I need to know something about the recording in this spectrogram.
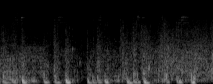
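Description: A horse's hooves splash through shallow water.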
